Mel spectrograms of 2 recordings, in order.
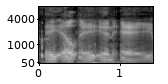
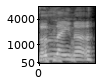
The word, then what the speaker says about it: Alana: together it is spelled a l a n a but it is pronounced Elena because yes up until I heard someone say it I was reading Alana it is Elena okay it's like come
